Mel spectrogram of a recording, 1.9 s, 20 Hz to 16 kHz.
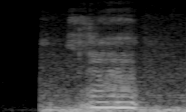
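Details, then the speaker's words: Mild nasal stridor in a brachycephalic dog (female) during BOAS assessment: a short, whistling, snuffly in-breath sucked in through the nostrils, judged almost grade 1, very mild disease. "nasal strider that's sucking in through the nostrils that's really not bad you know from this i'm almost going to say that's a grade one okay so very very mild disease"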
